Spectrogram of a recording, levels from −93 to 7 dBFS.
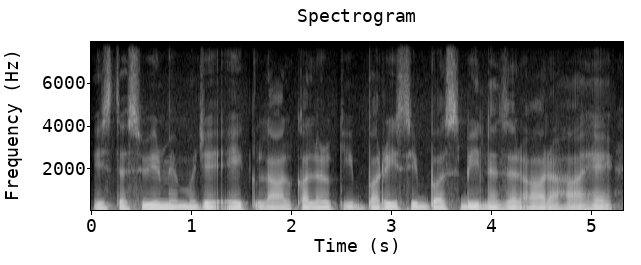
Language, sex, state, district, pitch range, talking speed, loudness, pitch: Hindi, male, Arunachal Pradesh, Lower Dibang Valley, 90-95 Hz, 180 wpm, -17 LUFS, 90 Hz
